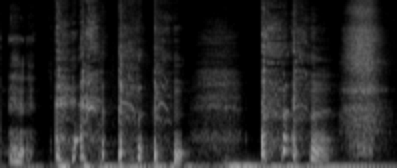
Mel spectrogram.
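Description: Someone coughs and chokes after a sip of water: a rapid run of harsh, strained coughs and sputters, a brief pause, more coughing, then a raspy breath at the end.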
